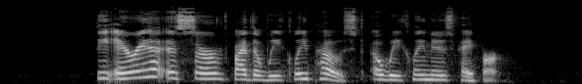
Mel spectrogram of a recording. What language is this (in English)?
English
